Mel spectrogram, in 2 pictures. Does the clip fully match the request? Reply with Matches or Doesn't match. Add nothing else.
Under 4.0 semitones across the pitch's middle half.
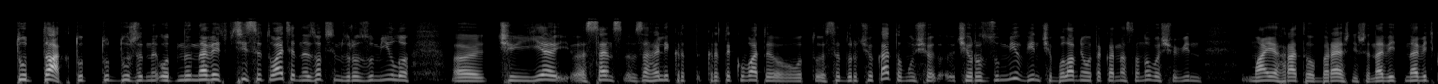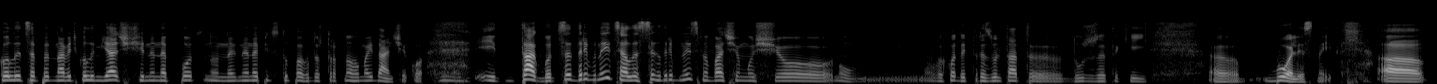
Matches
